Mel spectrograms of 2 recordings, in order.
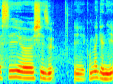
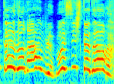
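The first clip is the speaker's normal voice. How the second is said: voix très aiguë et mignonne; petite voix aiguë; 3 dB louder than usual. Pretend. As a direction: piailler la réponse tout en haut. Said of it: "la petite voix qui me fait toujours rire". (petite voix aiguë et attendrie)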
